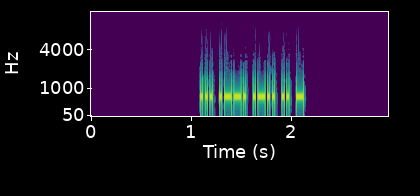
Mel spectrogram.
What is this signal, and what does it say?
Morse code, heard as a keyed tone, about 50 wpm, 700 Hz. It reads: SPLIT
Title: Top 1751-2000 Words 50wpm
